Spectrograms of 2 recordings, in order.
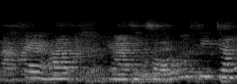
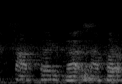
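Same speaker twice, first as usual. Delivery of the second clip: soft, low urging; 8 semitones lower, 9 dB quieter than usual. Acted. Counselor voiced urging patience.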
